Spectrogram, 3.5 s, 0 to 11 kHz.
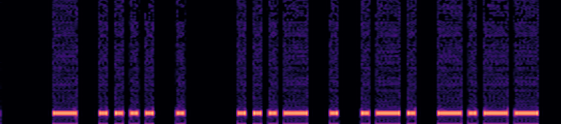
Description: Morse code, heard as a keyed tone, about 25 wpm, 1000 Hz. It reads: THE VERY
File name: qotdfiles / 25wpm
